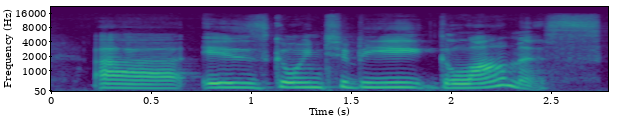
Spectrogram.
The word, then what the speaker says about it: Glamis: Well, my final one and what we'll end this on uh is going to be Glamus Castle or Gloms. I was going to say Gloms.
